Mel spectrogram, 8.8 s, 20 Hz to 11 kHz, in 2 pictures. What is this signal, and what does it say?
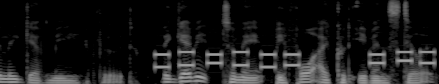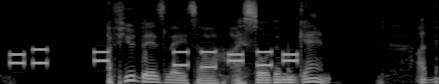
DTMF, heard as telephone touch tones, dialled by hand, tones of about 150 ms, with speech in English. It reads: 157514 70879 0 52*5*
